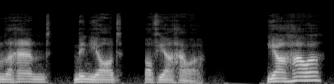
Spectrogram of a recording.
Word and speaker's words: Yahowah: Yahweh, the proper pronunciation of the name of Eloah, God has directed in his Torah, teaching regarding his higher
